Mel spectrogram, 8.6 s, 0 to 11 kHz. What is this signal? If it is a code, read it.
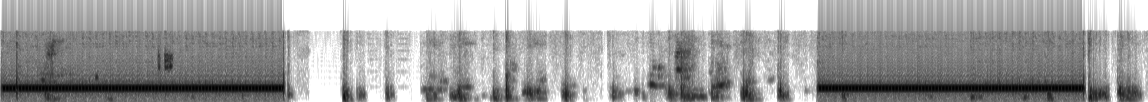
Ringback tone (North America), 440 + 480 Hz.
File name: out- - - - - .29763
